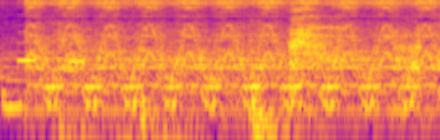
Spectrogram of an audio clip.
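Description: Modular synthesizer driven by a step sequencer, playing a buzzy, rapidly pulsing tone, with a low swell about a second in.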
